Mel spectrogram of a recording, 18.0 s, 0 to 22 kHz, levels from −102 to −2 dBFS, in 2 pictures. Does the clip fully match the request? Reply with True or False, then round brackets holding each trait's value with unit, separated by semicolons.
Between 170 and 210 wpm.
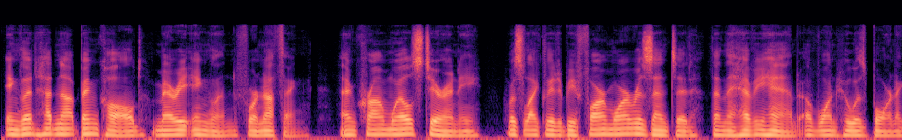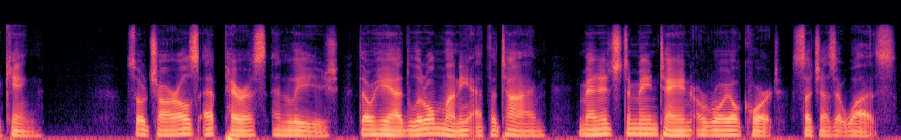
True (180 wpm)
